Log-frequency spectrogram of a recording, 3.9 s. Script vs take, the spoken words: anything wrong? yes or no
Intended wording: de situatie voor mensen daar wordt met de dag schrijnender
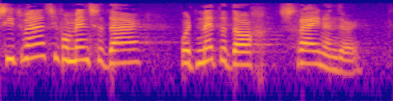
no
